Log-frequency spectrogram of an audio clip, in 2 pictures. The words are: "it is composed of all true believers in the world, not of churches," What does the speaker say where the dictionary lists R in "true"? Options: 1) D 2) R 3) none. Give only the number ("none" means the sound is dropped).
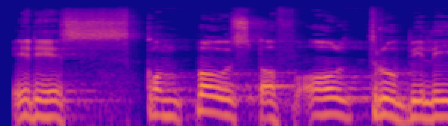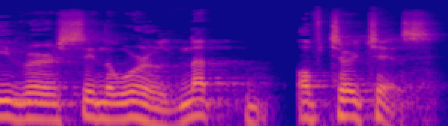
2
